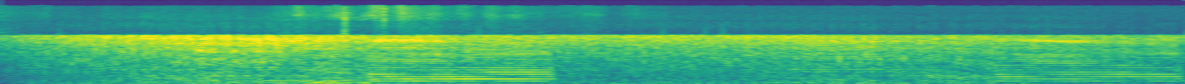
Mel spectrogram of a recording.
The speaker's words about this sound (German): Das ist wohl dieses Summen, was dann da mal kommt, weil das andere ist ja eher Rauschen, was permanent läuft.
